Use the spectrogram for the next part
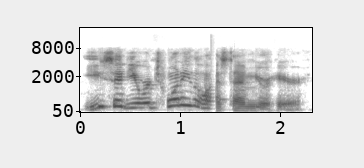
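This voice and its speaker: A man in his twenties hosts a loose chat, joking and swearing freely. His low, mellow voice swings up and down a lot. The recording sounds dull and lo-fi, with faint hiss. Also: huge pitch swings, brisk. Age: 20s. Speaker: podcast host. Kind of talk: casual chat.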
